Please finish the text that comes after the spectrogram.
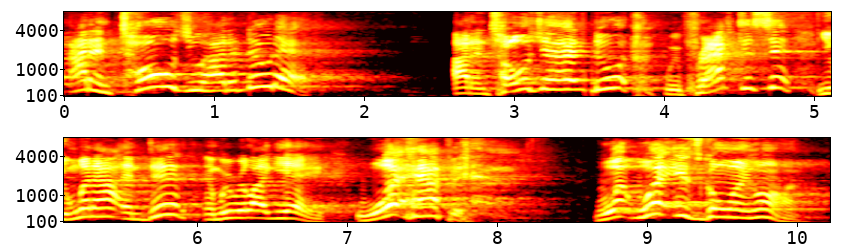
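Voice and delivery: high, exasperated scolding of the disciples; frustrated Jesus. Retold or imitated. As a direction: play an exasperated teacher who already showed them how. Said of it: "His frustration is pointed to his disciples".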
